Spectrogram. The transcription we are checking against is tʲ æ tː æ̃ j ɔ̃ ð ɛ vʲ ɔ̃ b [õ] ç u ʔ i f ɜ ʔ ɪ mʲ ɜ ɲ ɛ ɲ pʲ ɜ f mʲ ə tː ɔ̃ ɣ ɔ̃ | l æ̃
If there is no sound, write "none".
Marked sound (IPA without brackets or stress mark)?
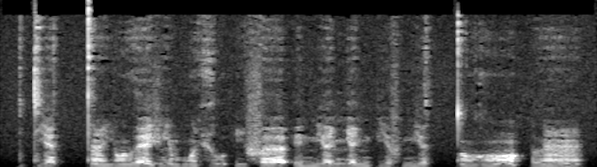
ɔ̃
